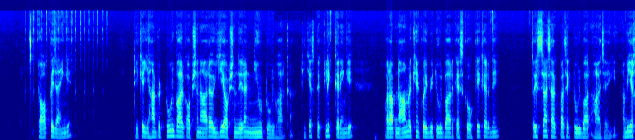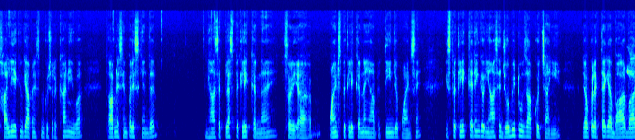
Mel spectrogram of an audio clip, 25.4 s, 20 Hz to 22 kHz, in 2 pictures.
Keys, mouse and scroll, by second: 0.4 click, 1.1 click, 6.6 click, 9.7 click, 12.4 click, 22.9-23.4 scroll down 1, 23.5-23.9 scroll down 1, 25.0-25.4 scroll up 1.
